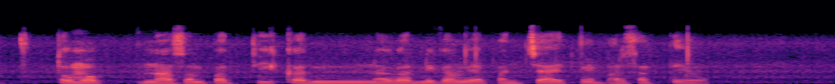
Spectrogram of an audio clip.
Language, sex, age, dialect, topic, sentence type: Hindi, male, 25-30, Kanauji Braj Bhasha, banking, statement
